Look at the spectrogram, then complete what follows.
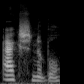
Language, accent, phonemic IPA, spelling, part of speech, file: English, US, /ˈæk.ʃə.nə.bəl/, actionable, adjective / noun, En-us-actionable.ogg
- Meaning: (adjective) 1. Able to be acted on; able to be used as the basis for taking action 2. Affording grounds for legal action; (noun) That can be acted on; that can be used as the basis for taking action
